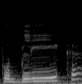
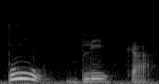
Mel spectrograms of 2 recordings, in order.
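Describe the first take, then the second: First: The stress is on the second syllable. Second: The stress is on the first syllable. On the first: The speaker calls it wrong. "Se fosse publica, seria paroxítona" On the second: The speaker calls it right. "a antepenúltima sílaba ela é mais forte"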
